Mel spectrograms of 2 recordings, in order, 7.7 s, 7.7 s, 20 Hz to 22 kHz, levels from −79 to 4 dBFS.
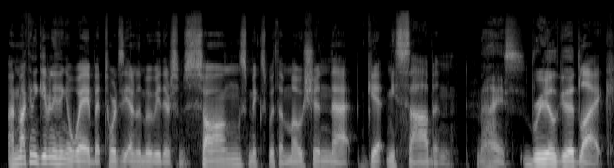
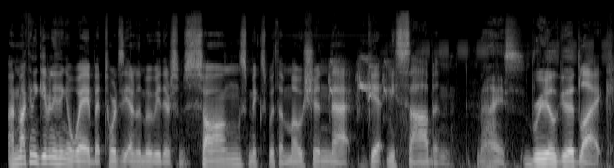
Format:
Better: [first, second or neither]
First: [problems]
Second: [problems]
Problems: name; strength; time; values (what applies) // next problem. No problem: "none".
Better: first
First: none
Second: animal sounds; noticeable; from 3 s on; 15 dB below the speech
